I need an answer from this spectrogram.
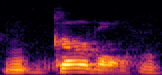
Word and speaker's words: grbl: controller for this is herbal herbal is how we're saying it we know if that's actually how you say it pretty close so it's grbl and so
